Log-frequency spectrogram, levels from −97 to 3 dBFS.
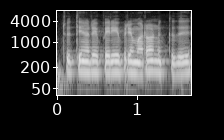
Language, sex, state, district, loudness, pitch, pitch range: Tamil, male, Tamil Nadu, Kanyakumari, -15 LUFS, 145 Hz, 140-150 Hz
